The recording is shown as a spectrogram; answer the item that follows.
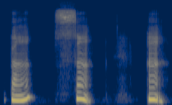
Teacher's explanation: Your mouth is stretched. E, make the sound E, and then from E, try to go to un. E, un. You just need to lift the back of your tongue.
